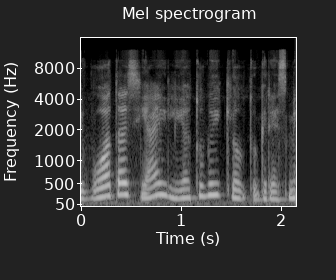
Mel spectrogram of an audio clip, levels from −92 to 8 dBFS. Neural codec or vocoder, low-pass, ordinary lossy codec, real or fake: none; 9.9 kHz; Opus, 16 kbps; real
